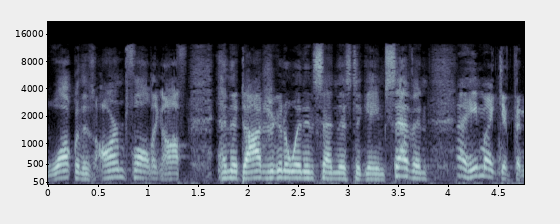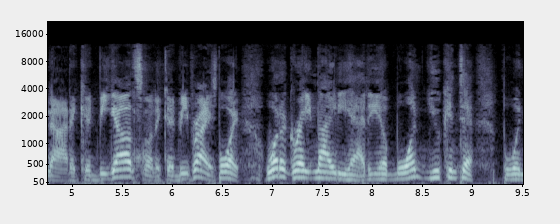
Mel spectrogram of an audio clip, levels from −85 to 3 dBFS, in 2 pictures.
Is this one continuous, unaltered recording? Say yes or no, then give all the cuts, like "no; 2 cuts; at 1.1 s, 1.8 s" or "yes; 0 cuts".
no; 2 cuts; at 4.1 s, 6.4 s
